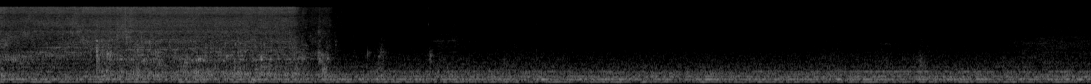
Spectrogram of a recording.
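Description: Water runs from a tap to wet a head for shaving with a bronze safety razor, a steady rushing flow for about three seconds that stops abruptly, leaving faint dripping and quiet room noise.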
